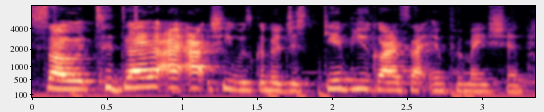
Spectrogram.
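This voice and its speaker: Fairly high-pitched woman with a British accent, at a moderate pace, over noticeable background noise. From Britain. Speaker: YouTuber and influencer. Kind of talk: vlog monologue.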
